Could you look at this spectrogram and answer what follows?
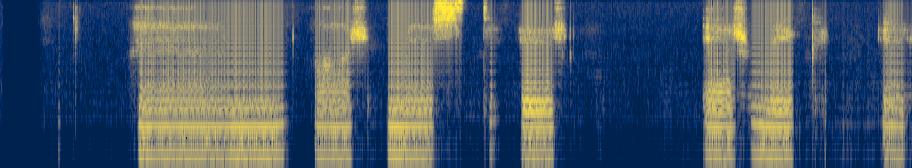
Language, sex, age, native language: Icelandic, female, 8, Icelandic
